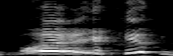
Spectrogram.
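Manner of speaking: high, loud, drawn-out comeback; hammed-up scolding through laughter; mock indignant retort. Woman about to tell off a man, mock indignant.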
